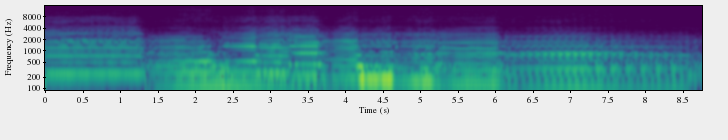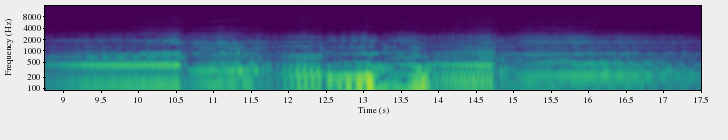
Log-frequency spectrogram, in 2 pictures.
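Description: Slow instrumental music in a low register: long held notes, with a quicker run of notes a couple of seconds in and again near the end.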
